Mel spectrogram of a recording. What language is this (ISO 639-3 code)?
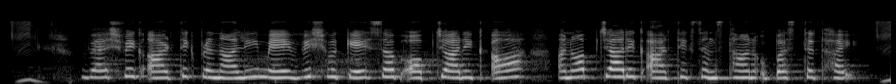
mag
